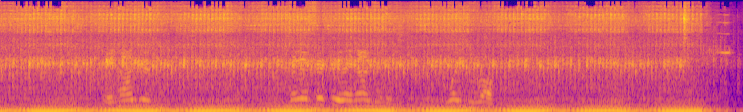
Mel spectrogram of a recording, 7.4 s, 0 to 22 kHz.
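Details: Beta 50 on its first test run: small engine catches, then idles unevenly, revs swelling and sagging about once a second; a rough, surging, hunting idle.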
